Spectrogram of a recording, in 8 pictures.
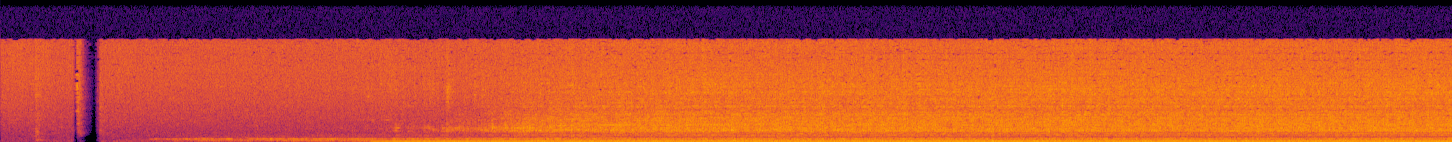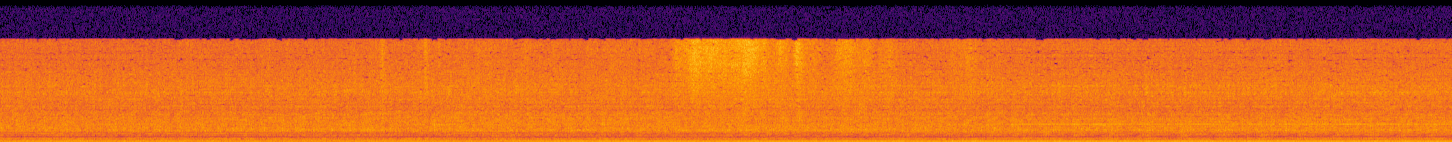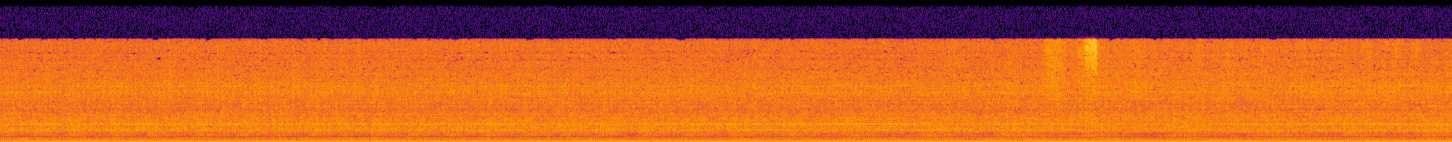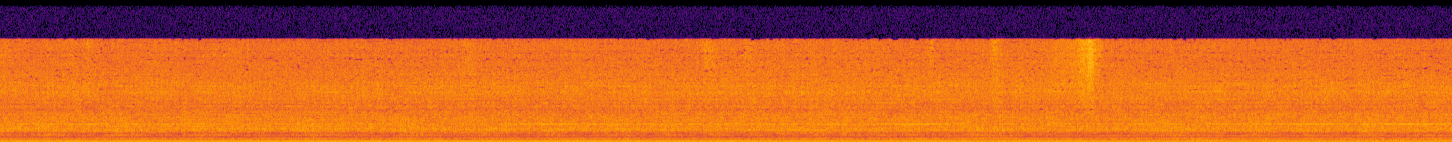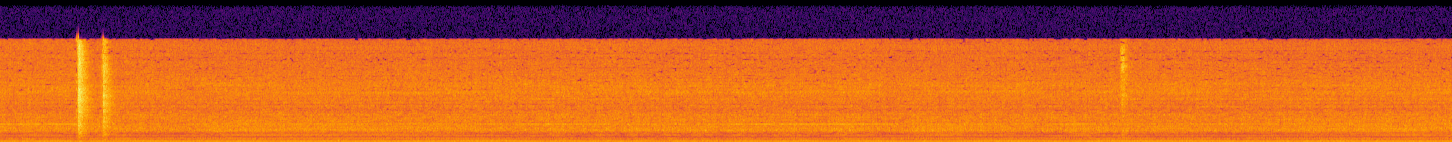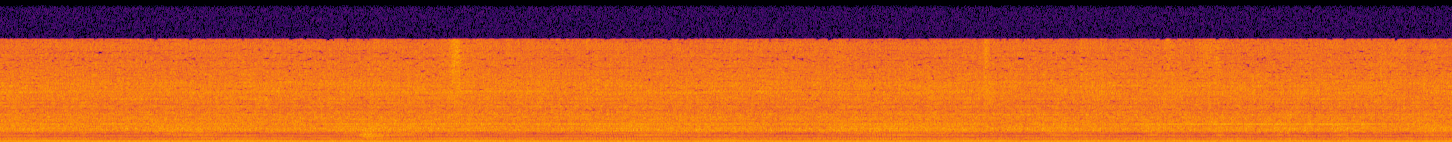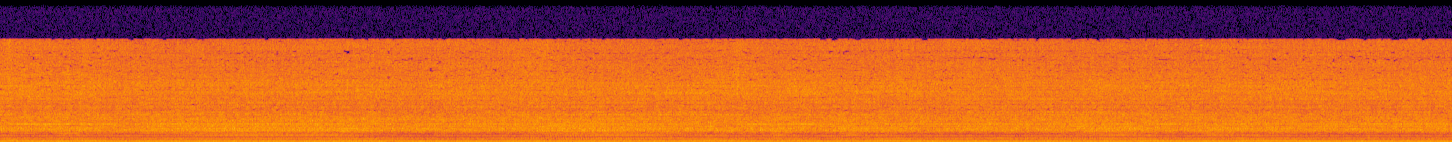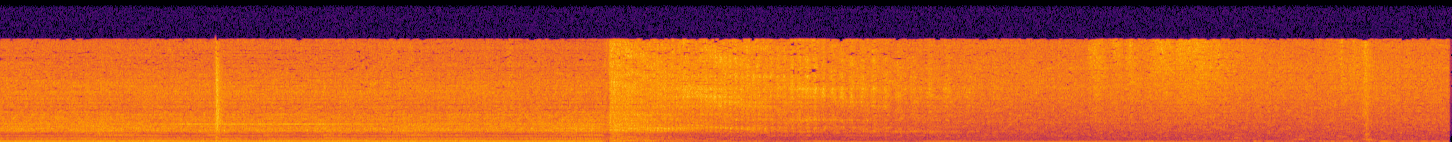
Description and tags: Fan Sound
A fan in a bathroom dont know what you could use this for
fan, just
